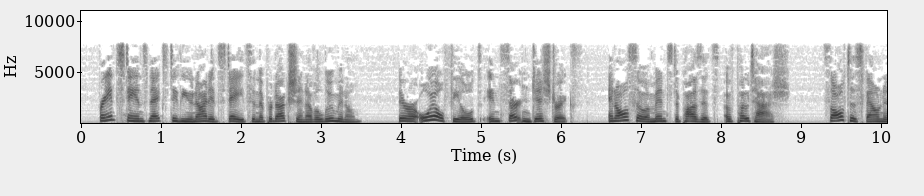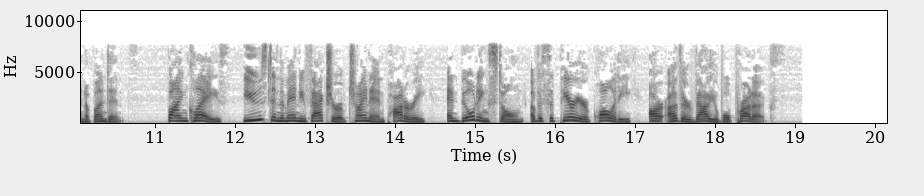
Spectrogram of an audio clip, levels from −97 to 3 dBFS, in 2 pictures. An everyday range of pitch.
Yes: average, 4.2 semitones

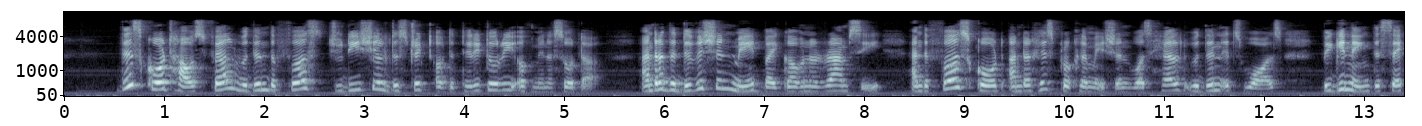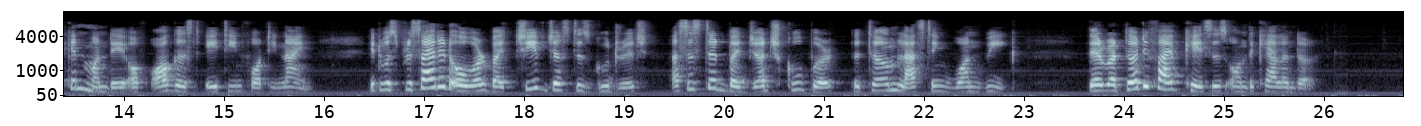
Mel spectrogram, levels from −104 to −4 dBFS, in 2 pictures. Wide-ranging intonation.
Yes: wide, 7.9 semitones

